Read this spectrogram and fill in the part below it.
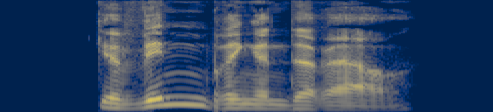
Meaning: inflection of gewinnbringend: 1. strong/mixed nominative masculine singular comparative degree 2. strong genitive/dative feminine singular comparative degree
- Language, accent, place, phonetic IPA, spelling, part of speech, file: German, Germany, Berlin, [ɡəˈvɪnˌbʁɪŋəndəʁɐ], gewinnbringenderer, adjective, De-gewinnbringenderer.ogg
